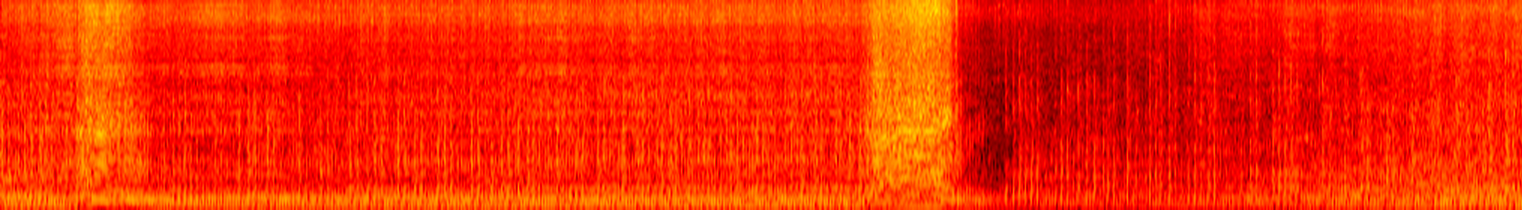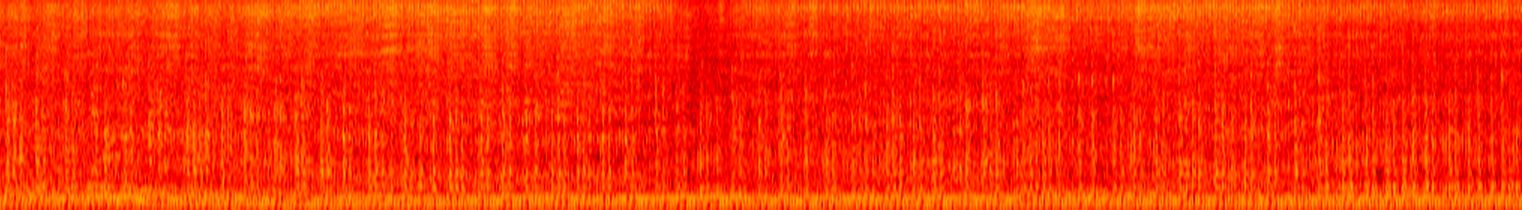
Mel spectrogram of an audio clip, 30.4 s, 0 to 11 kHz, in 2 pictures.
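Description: A 350 cc drag bike's engine idling loudly, with a quick throttle blip about a second in and a harder rev at about nine seconds that cuts off sharply and falls back to a steady idle.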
